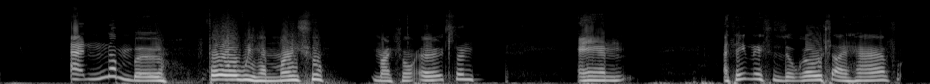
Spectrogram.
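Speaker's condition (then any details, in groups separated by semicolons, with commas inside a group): Cerebral palsy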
